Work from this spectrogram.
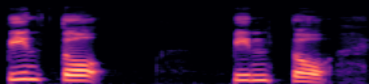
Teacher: Don't forget to stop the sound at the end. That's called a glottal stop.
